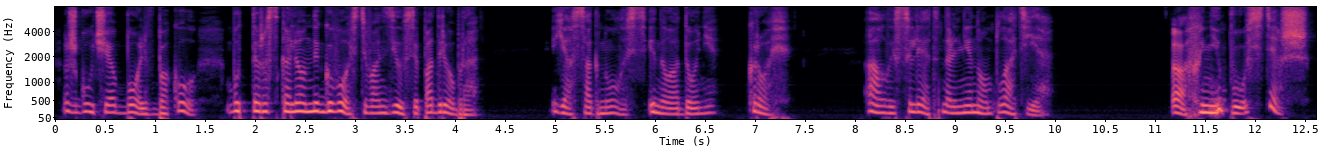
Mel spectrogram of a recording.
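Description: A woman's voice: fairly low pitch, moderate pace, warm tone. A woman reading a dramatic first-person story as narrator.

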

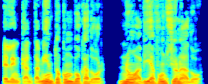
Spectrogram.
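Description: A man narrates an audiobook with dramatic, expressive delivery. His intonation rises and falls in a lively way at a middle pitch. The recording is dry and close. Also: moderate pace, dry recording.

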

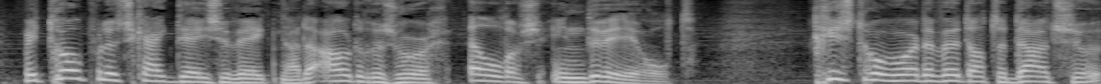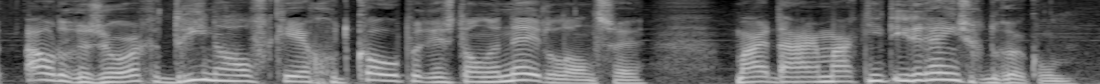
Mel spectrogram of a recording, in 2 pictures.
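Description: A male presenter reads his scripted links in a clear, even manner. His voice sits a little high and the sound is dry and close, with no room around it. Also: dry recording. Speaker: radio presenter.

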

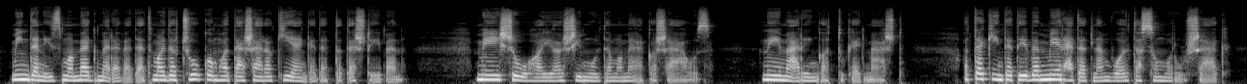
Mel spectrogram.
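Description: A woman's voice: mid-range voice, vocal fry. A woman narrating a novel in the first person, reading expressively and with emotion. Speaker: audiobook narrator.

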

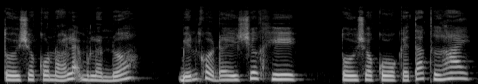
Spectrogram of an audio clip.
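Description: Woman doing a protective, bossy young man in a storybook reading. Curt delivery, mellow and dark. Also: medium pitch, fast talker, lightly acted.

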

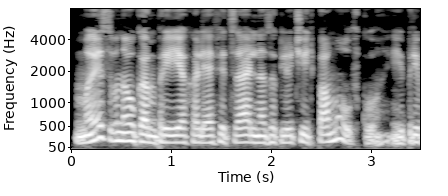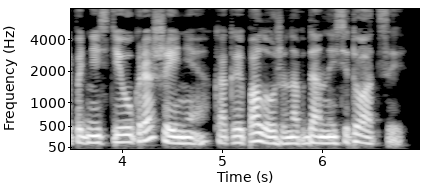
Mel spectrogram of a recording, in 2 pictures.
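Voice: medium pitch, no echo, studio quality, lightly acted. Reader voicing oily old rival lord, bowing and scheming, storybook. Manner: obsequious, slow.

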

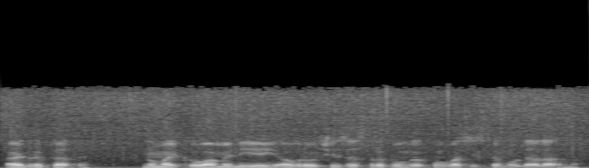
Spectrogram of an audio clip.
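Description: In an audiobook-style reading, a man voices a steady private detective with a deep, very dark voice, speaking in a low, unhurried, measured way like a calm protector reassuring others. The performance is lightly acted and grave in mood, on a rough recording.

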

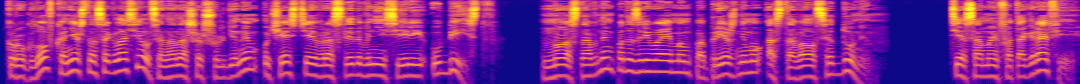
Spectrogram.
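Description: A man reading a first-person detective story aloud in a steady, measured way. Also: a little high, dry recording, clean studio sound. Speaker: audiobook narrator.

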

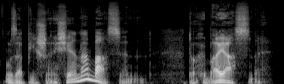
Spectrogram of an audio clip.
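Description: A man's voice: low voice, wildly swooping pitch, unhurried, fairly bright tone, slightly rough, no room sound, studio quality, heavily acted. A man voicing a dreamy, absent-minded detective in a children's audiobook, puzzled and earnest.

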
